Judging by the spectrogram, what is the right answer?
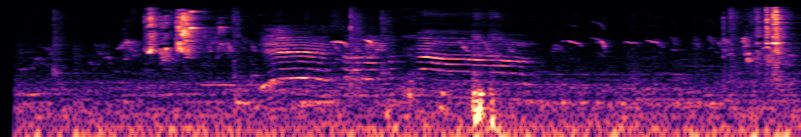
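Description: White cockatoo squawking: a harsh screech about a second in and another near the end, with shorter wavering calls between them.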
